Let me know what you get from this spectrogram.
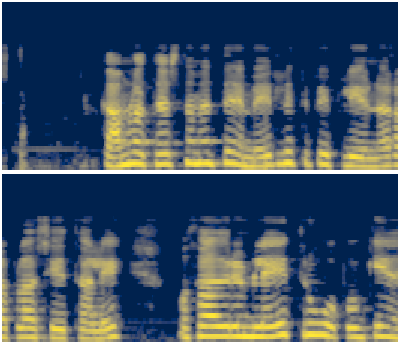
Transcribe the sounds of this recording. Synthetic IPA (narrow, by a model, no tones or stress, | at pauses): kamlat̪ʰɛst̪amɛnt̪ɪɛɾmeðɾlɪːt̪ʏpɪpʰlɪːðʏnaɾawplaːðsɪːðʏt̪ʰaːlɪɔɣθaðɛɾʏmleːjt̪ʰɾuːapowcɪʏ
